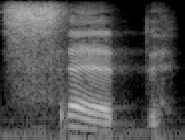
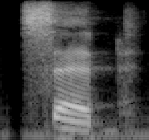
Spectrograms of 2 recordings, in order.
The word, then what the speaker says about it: said: okay very nice um right here this word is pronounced said so instead of saying s okay or say okay this a a I in the middle is a short e sound it's e said said okay excellent okay so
